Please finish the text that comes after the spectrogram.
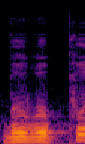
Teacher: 입술이 오므러졌다가 입술이 이렇게 뽕 하면서 터지듯이 이렇게 입술 소리죠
